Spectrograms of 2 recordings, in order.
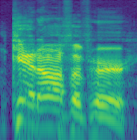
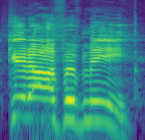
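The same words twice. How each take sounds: First: Loud, raised-pitch yell; forceful shouted command. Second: Very high, loud scream; woman's high, loud cry of protest. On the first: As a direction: yell at an attacker while rushing in. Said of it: "he yelled". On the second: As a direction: scream to fight off an attacker. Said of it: "he heard her screaming". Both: A narrator's reading.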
